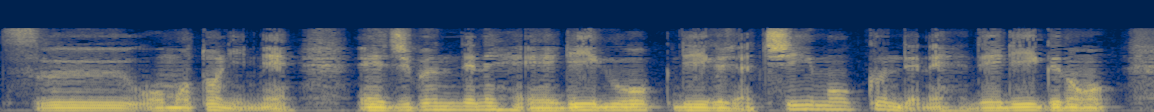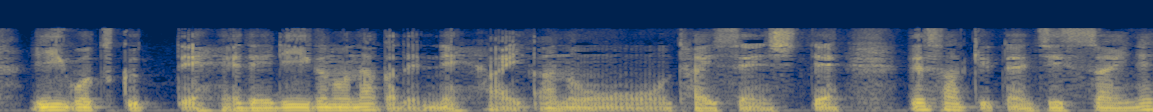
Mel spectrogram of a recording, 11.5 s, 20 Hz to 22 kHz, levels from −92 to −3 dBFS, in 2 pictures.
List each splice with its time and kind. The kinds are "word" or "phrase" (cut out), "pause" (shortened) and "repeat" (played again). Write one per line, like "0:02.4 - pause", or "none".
none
